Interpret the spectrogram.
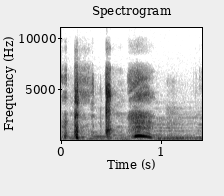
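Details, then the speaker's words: Cough during a gaming reaction recording: two short, sharp bursts and then a brief voiced sound, a small cough in a quiet room. "Batuk. Awas ya guys ya. Batuk saya mengandung virus-virus humanitis yang bisa menyebar lewat suara."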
